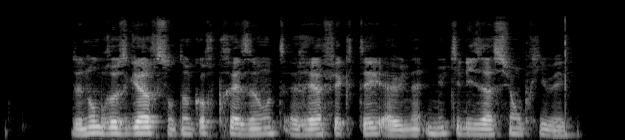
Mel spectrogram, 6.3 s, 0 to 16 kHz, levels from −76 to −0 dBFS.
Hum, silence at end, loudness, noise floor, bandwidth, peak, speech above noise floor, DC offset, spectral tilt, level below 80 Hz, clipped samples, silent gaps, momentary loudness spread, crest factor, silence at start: none; 0.5 s; -24 LUFS; -69 dBFS; 11 kHz; -4 dBFS; 46 dB; under 0.1%; -6 dB/octave; -52 dBFS; under 0.1%; none; 11 LU; 20 dB; 0.75 s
